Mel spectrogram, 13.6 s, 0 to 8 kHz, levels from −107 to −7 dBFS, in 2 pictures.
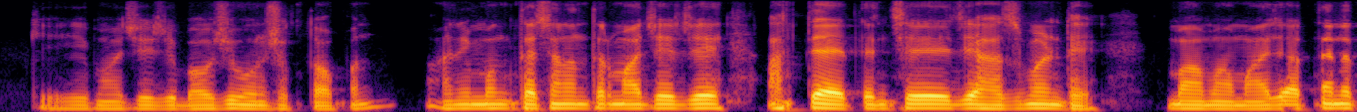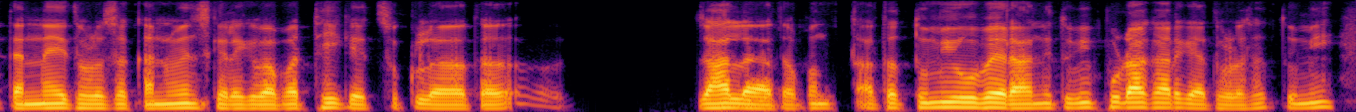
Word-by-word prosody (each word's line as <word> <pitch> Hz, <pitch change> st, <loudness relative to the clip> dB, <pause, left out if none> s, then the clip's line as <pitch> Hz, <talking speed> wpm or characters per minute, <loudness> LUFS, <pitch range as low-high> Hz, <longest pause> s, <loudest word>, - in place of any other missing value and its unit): की 95 Hz, 0 st, -11 dB
माझे 95 Hz, +1 st, -6 dB
जे 95 Hz, +1 st, -6 dB
भावजी 95 Hz, +3 st, -4 dB
म्हणू 100 Hz, -2 st, -2 dB
शकतो 90 Hz, -2 st, -8 dB
आपण 100 Hz, +6 st, -8 dB, 0.4 s
आणि 105 Hz, +1 st, -3 dB
मग 105 Hz, 0 st, -1 dB
त्याच्यानंतर 110 Hz, 0 st, 0 dB
माझे 105 Hz, 0 st, 0 dB
जे 110 Hz, +2 st, +2 dB, 0.2 s
आत्या 115 Hz, +2 st, +3 dB
आहेत 105 Hz, -3 st, +6 dB
त्यांचे 105 Hz, +2 st, +3 dB
जे 110 Hz, +2 st, +1 dB
हसबंड 100 Hz, 0 st, -1 dB
आहे, 90 Hz, +1 st, -3 dB, 0.4 s
मामा 95 Hz, -1 st, 0 dB
माझ्या 95 Hz, +2 st, -1 dB
आत्यानं 110 Hz, +3 st, 0 dB
त्यांनाही 110 Hz, +2 st, +3 dB
थोडंसं 110 Hz, 0 st, 0 dB
कन्विन्स 110 Hz, +2 st, +1 dB
केलं, 105 Hz, -2 st, 0 dB
की 105 Hz, -, -2 dB
बाबा 105 Hz, +1 st, +3 dB
ठीक 125 Hz, -3 st, -1 dB
आहे, 105 Hz, -, +2 dB
चुकलं 105 Hz, -3 st, -1 dB
आता 100 Hz, 0 st, 0 dB
अ, -, -, -13 dB, 0.7 s
झालं 115 Hz, -3 st, +5 dB
आता 100 Hz, +1 st, -3 dB
पण 110 Hz, -1 st, -3 dB, 0.2 s
आता 110 Hz, +2 st, -2 dB
तुम्ही 130 Hz, +2 st, +3 dB
उभे 130 Hz, -1 st, +6 dB
रहा 110 Hz, -, +5 dB
आणि 115 Hz, +1 st, -1 dB
तुम्ही 125 Hz, +1 st, -1 dB
पुढाकार 130 Hz, -2 st, +3 dB
घ्या, 110 Hz, -3 st, +1 dB
थोडासा 100 Hz, +2 st, -4 dB
तुम्ही 120 Hz, +4 st, -2 dB
105 Hz, 200 wpm, -21 LUFS, 100-115 Hz, 0.7 s, आहेत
